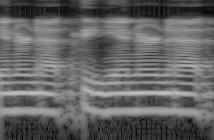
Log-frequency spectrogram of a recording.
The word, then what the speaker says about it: internet: Many times, the T in an unstressed syllable is silent after a syllable that ends with N.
